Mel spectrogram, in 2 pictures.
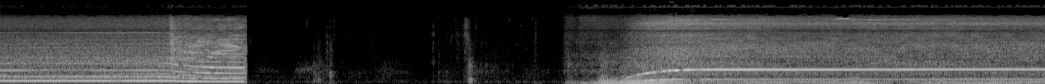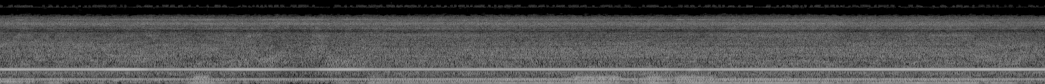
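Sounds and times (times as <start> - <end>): power tool motor whining: 0.0 - 2.5, 5.7 - 20.9.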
